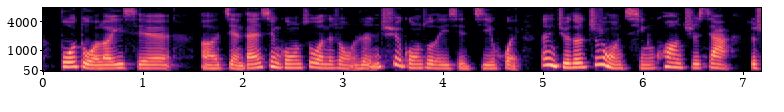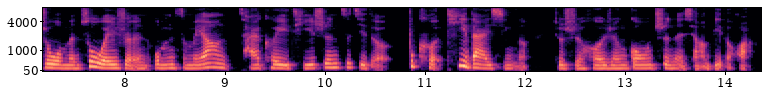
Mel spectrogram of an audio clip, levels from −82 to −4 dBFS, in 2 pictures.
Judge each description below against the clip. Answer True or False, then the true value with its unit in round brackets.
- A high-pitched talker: False (165 Hz)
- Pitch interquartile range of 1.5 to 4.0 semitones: True (3.7 semitones)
